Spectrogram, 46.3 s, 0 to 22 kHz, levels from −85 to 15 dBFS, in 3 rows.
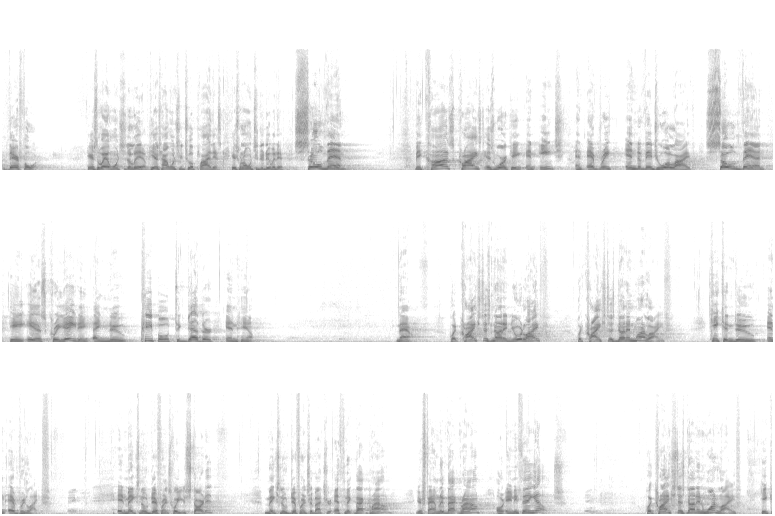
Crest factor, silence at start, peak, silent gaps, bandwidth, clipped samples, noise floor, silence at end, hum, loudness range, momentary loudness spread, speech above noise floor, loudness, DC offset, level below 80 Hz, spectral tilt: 16 dB; 0 s; -22 dBFS; none; 16 kHz; under 0.1%; -67 dBFS; 0 s; none; 5 LU; 11 LU; 30 dB; -37 LUFS; under 0.1%; -74 dBFS; -5 dB/octave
